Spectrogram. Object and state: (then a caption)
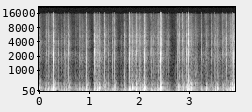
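Plastic lid of a paperboard canister. Fingernails and fingertips tap quickly on the rim of a green plastic lid on a paperboard Orzo Bimbo canister. The result is a dense, uneven run of short, dry clicks and taps with a low thud underneath and bright, crisp edges, each hit dying away almost at once.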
